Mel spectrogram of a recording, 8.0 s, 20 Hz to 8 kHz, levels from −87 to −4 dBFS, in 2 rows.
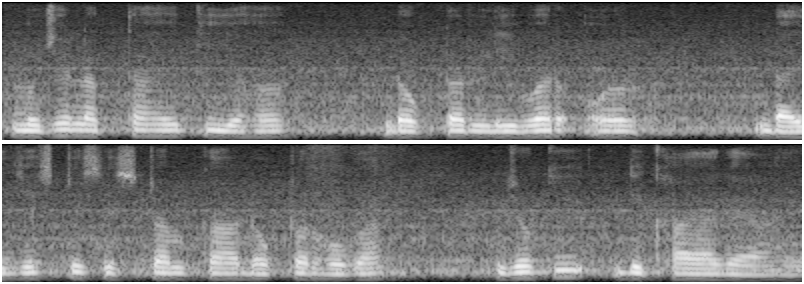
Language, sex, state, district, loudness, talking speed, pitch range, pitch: Hindi, male, Madhya Pradesh, Dhar, -17 LUFS, 135 wpm, 110-120 Hz, 115 Hz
